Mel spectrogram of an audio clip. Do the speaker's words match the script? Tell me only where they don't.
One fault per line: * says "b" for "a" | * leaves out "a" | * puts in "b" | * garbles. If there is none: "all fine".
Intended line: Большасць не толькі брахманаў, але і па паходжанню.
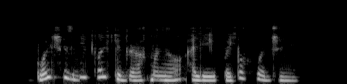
all fine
